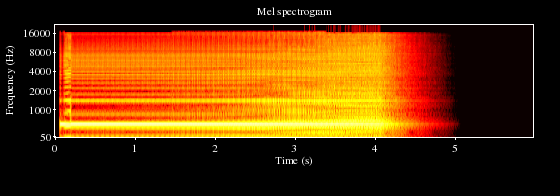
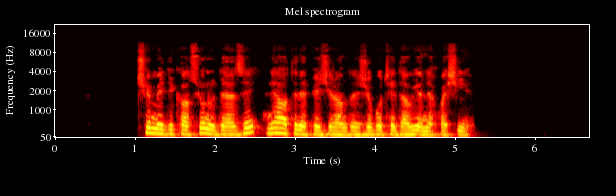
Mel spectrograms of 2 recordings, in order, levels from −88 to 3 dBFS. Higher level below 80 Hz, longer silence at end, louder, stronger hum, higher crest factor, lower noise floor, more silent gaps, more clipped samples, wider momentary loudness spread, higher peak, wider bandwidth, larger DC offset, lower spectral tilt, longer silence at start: first, -28 dBFS vs -62 dBFS; about the same, 1.5 s vs 1.5 s; first, -6 LUFS vs -23 LUFS; second, none vs 50 Hz at -50 dBFS; second, 8 dB vs 16 dB; second, -45 dBFS vs under -90 dBFS; neither; neither; second, 2 LU vs 7 LU; first, 0 dBFS vs -8 dBFS; first, 17.5 kHz vs 11 kHz; neither; second, -2 dB/octave vs -7.5 dB/octave; second, 0.05 s vs 1.05 s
